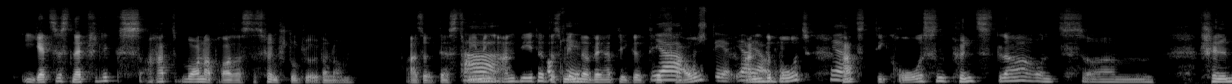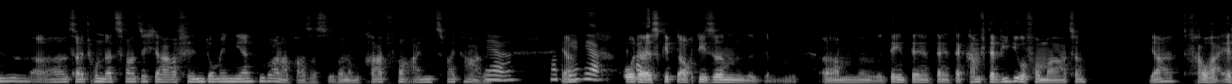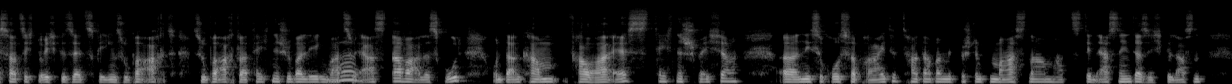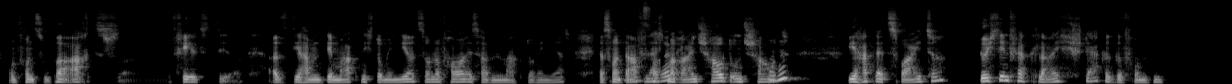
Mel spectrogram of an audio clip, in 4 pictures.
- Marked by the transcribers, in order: none
- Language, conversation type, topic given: German, advice, Wie beeinflusst dich der Vergleich mit anderen beim eigenen Schaffen?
